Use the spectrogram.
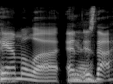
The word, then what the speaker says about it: Camella: in Mexico they say kameha oh but wait so how what's the correct pronunciation it's Pamela with the c Pamela with the c camela and is that how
